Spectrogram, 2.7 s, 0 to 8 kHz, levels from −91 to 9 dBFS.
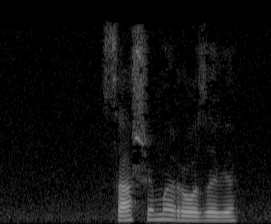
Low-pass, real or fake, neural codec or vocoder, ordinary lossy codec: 7.2 kHz; real; none; MP3, 32 kbps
